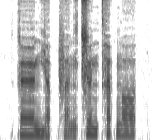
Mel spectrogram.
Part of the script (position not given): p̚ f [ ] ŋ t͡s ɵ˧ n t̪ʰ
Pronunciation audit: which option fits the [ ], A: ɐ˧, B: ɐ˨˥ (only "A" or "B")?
B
